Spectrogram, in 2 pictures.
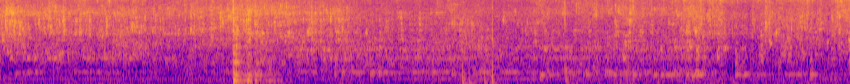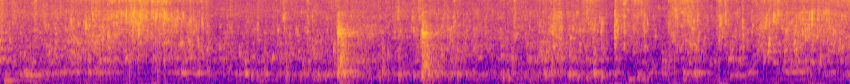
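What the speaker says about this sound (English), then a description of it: "if I'm washing bowls in between, you have to use cold water" Cold tap water runs steadily into a kitchen sink while a mixing bowl that held eggs is rinsed under it, a continuous close splash with a few knocks and clatters of the bowl against the basin.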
